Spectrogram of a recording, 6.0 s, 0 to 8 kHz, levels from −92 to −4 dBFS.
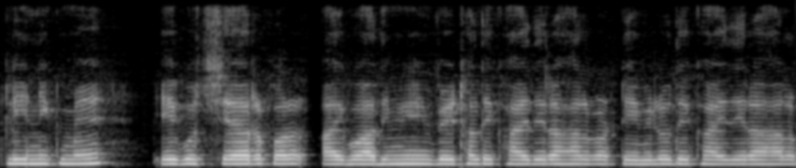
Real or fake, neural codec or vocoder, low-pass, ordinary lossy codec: fake; codec, 16 kHz, 16 kbps, FreqCodec, larger model; none; none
